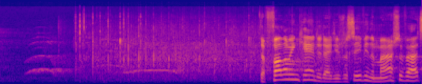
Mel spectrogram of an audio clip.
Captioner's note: crowd cheering; crowd clapping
